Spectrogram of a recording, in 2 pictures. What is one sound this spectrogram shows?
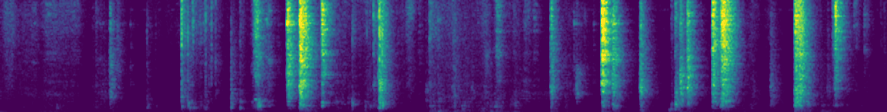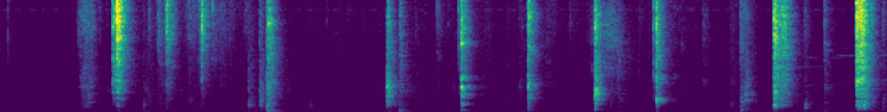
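Metal tins clatter and clink as hands handle them.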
